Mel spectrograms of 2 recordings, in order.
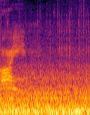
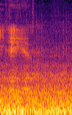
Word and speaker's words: Ayin: It's born out of the limitless all, the Ein, or the Ayin. I've heard it pronounced a couple of different ways.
